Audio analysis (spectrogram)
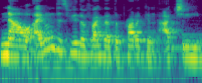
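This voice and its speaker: Her voice sits at a medium pitch. Audible room echo and noticeable background noise accompany the woman as she talks. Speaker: beauty and lifestyle youtuber. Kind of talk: casual tutorial vlog.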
